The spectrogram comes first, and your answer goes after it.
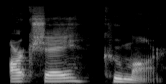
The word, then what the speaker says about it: Akshay Kumar: feel like I'm always saying it wrong it's Akshay Kumar and RJD Kumar is super big stuff he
